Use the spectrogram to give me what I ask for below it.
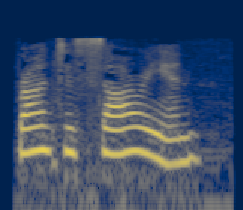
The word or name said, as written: brontosaurian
